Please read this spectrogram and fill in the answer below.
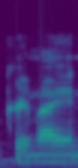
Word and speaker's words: Crimea: But yeah, it was just like, he's saying all this as if everyone doesn't know that Zelensky wasn't involved in the whole Crimean invasion.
